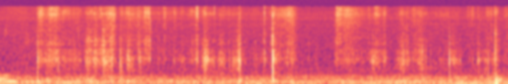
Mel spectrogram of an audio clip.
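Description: Faint handling noise of a plastic Kenner Super Powers Wonder Woman action figure being turned over and moved about on a surface by hand: light rustling and scraping with a few small taps, the sharpest near the end.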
